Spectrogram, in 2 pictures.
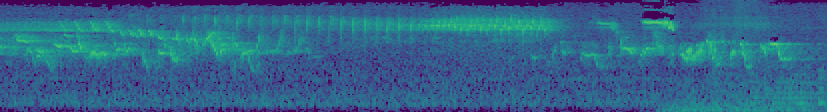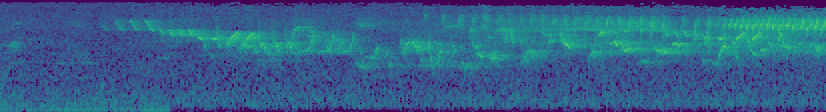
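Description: A songbird singing two long, varied phrases of rapid chirps and trills, each ending in a high, fast trill. In the pause between them, a low hum lasts about three seconds.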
